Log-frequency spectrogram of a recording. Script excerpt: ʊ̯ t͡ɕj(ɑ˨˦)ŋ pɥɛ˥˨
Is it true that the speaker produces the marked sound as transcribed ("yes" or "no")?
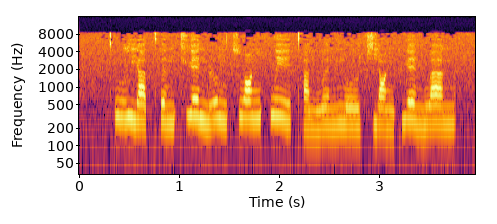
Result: no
